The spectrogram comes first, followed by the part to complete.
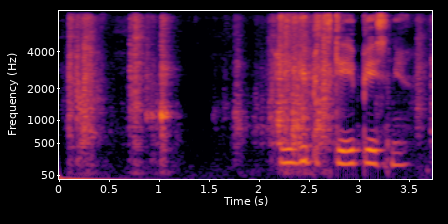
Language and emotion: Russian, neutral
